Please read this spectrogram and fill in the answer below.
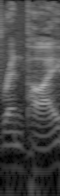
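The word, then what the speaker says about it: Ren'Py: the renpi engine which i was calling the renpe until i found out it's actually pronounced renpi more on that later but rempah is extremely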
